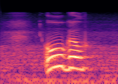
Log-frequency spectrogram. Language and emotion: Russian, neutral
